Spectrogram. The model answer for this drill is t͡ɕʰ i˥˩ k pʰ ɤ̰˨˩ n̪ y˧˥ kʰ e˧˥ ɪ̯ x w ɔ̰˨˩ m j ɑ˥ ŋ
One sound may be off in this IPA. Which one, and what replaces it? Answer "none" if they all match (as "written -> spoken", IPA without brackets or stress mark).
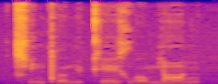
k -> ŋ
